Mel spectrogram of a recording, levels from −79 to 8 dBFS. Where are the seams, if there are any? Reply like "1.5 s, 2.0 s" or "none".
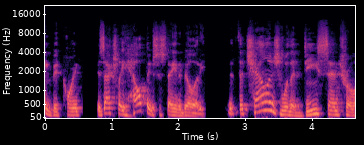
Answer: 2.5 s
